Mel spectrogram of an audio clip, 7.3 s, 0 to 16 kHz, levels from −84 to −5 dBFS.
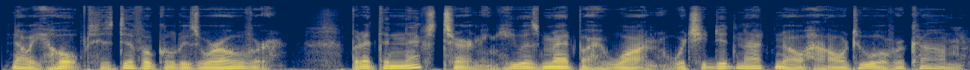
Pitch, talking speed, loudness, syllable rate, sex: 85 Hz, 205 wpm, -19 LUFS, 5.4 syllables/s, male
